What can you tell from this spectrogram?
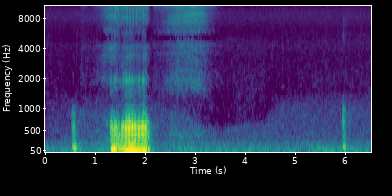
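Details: A pug snoring: a deep rattling snore lasting under a second, then a softer breath and small snorts.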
